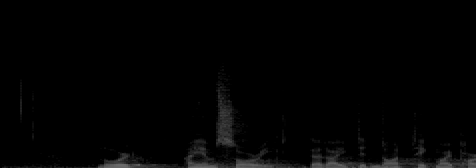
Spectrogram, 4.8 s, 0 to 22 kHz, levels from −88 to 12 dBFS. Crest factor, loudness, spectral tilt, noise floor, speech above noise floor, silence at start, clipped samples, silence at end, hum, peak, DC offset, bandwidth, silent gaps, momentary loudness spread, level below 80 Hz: 18 dB; -54 LUFS; -6 dB/octave; -80 dBFS; 26 dB; 0.2 s; under 0.1%; 0 s; none; -36 dBFS; under 0.1%; 13 kHz; none; 12 LU; -80 dBFS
